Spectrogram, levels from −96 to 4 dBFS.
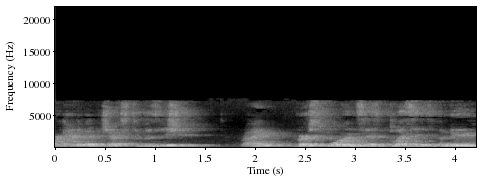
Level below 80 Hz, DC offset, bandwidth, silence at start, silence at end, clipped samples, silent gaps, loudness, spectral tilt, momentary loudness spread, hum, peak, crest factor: -70 dBFS; under 0.1%; 7.6 kHz; 0 s; 0 s; under 0.1%; none; -26 LUFS; -5 dB/octave; 9 LU; none; -10 dBFS; 16 dB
